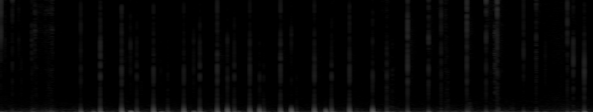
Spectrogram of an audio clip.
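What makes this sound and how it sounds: Long acrylic nails tap and scratch a small glass Inglot All Covered foundation bottle with a black plastic cap, filled with liquid and held in both hands. The result is a quiet, rapid run of sharp, dry clicks with bright edges and no ring, and soft scratching fills the gaps between them.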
